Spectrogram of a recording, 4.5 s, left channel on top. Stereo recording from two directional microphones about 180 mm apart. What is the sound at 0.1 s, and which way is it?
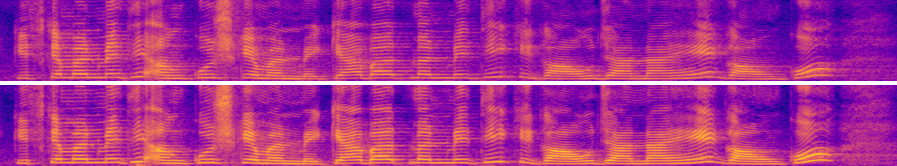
Speech, 30° right (ahead or behind).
